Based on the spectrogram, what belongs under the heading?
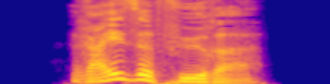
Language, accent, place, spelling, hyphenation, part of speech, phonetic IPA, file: German, Germany, Berlin, Reiseführer, Rei‧se‧füh‧rer, noun, [ˈʁaɪ̯zəˌfyːʁɐ], De-Reiseführer.ogg
- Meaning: 1. tourist guide, tour guide 2. travel guide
